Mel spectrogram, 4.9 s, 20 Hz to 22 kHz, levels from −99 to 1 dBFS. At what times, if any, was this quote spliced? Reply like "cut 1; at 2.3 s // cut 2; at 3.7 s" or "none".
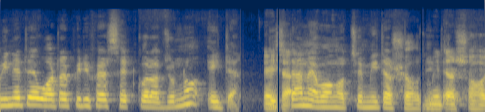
none

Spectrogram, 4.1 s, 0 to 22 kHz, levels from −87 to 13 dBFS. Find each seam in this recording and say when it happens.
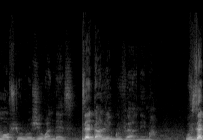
cut 1; at 1.6 s

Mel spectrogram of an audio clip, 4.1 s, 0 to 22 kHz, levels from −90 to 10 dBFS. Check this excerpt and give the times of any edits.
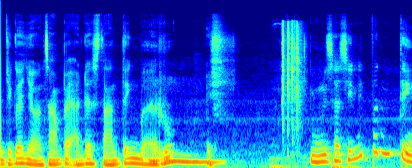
cut 1; at 2.8 s

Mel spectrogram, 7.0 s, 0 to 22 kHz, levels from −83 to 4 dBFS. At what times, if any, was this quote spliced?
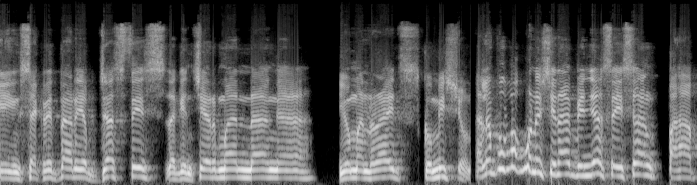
cut 1; at 4.7 s

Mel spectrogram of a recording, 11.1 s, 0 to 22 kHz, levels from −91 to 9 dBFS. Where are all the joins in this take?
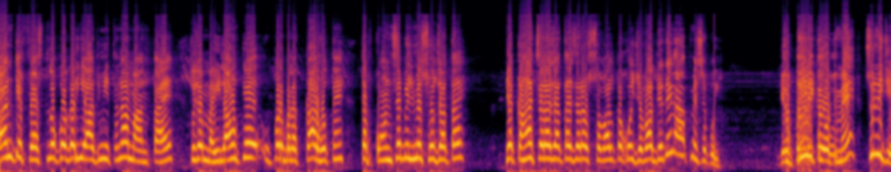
none

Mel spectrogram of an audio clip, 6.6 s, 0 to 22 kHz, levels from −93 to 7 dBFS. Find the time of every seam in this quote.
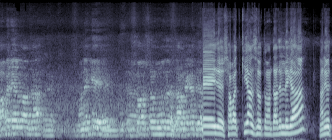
cut 1; at 4.0 s

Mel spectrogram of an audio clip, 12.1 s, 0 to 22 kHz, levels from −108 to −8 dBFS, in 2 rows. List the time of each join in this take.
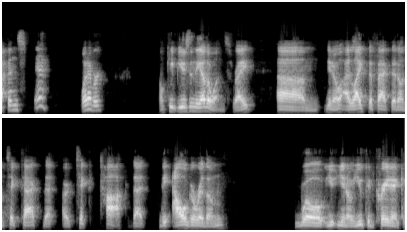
cut 1; at 8.3 s

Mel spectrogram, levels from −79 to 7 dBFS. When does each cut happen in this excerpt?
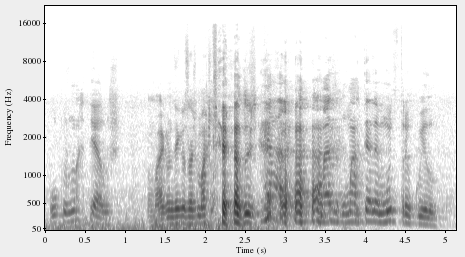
none

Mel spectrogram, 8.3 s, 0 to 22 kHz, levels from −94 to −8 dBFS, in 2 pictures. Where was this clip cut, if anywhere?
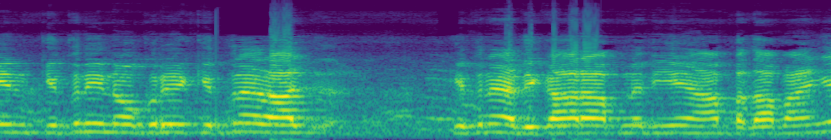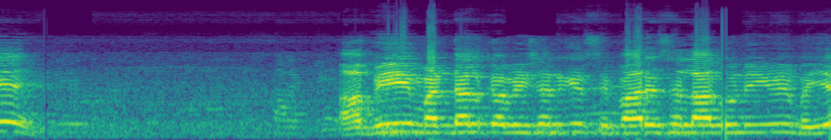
none

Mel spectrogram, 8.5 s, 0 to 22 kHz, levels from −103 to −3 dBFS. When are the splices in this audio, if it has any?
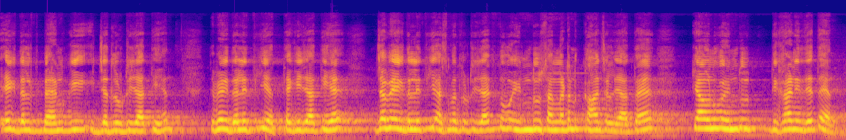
none

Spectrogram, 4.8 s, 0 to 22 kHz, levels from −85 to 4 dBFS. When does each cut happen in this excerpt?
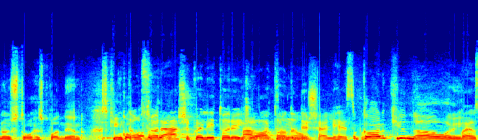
cut 1; at 1.0 s

